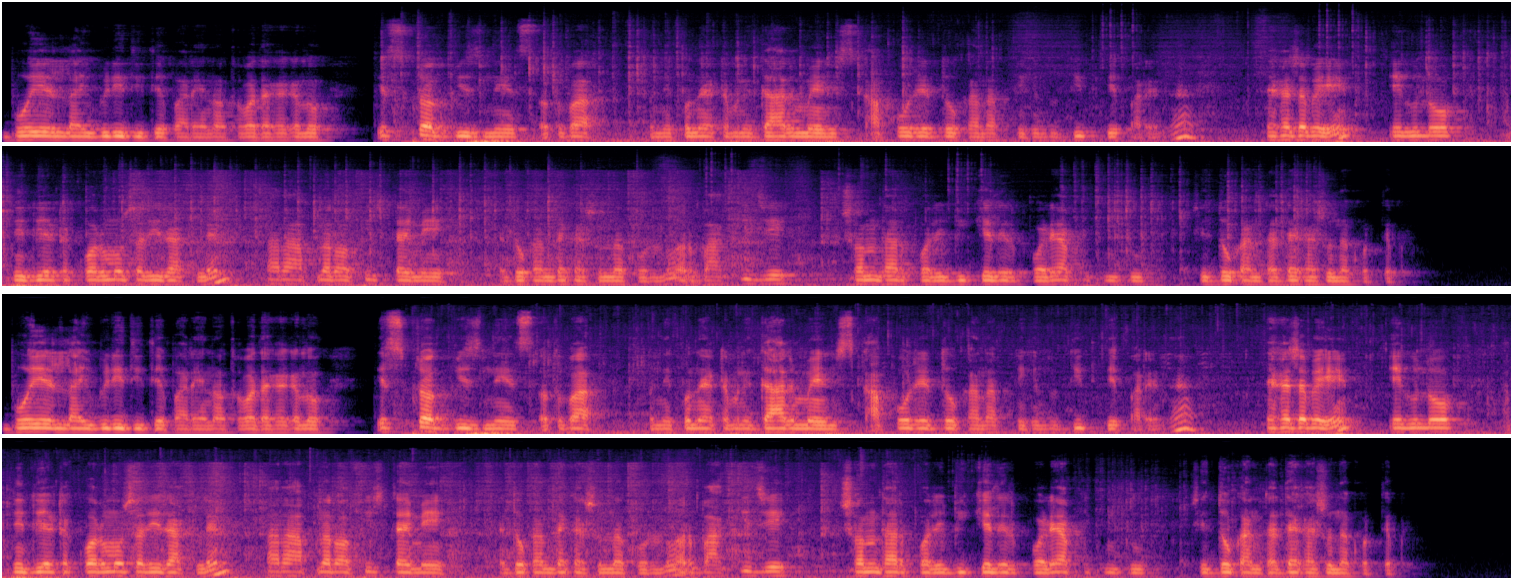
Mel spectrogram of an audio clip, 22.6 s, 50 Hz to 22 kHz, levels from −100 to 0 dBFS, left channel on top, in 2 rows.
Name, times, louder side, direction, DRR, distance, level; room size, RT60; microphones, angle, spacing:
voice 1, 0.0-2.4 2.8-4.5 4.8-9.0 9.5-10.9 11.4-13.0 13.3-14.7 15.0-17.2 17.6-19.9 20.3-21.8, right 2 dB, 65° right, 9 dB, 1.1 m, -26 dB
Computer keyboard, 2.8-21.2, left 2 dB, 65° left, 4.8 m, -48 dB
sound 1, 3.0-18.3, equal, 45° right, 2.1 m, -37 dB
sound 2, 11.9-18.7, right 2 dB, 25° right, 5.4 m, -45 dB
26.0 x 19.5 x 2.2 m, 0.38 s
head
